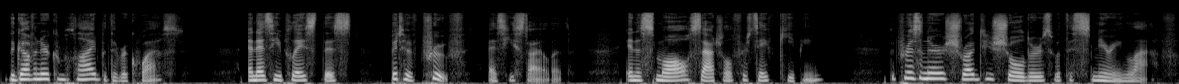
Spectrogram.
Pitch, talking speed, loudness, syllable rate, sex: 205 Hz, 175 wpm, -21 LUFS, 5.0 syllables/s, female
